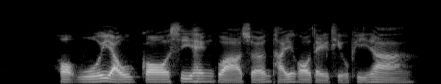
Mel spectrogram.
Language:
Cantonese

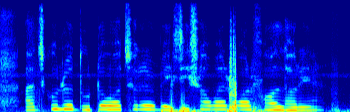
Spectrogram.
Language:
Bangla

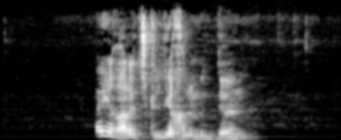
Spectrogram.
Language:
Kabyle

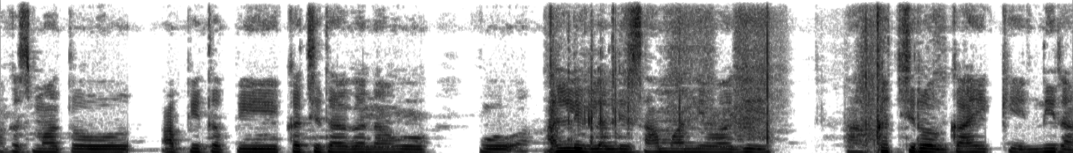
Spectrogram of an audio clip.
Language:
Kannada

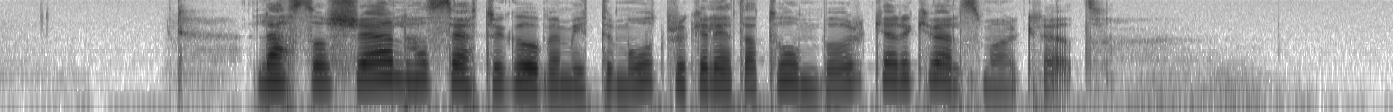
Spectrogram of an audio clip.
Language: Swedish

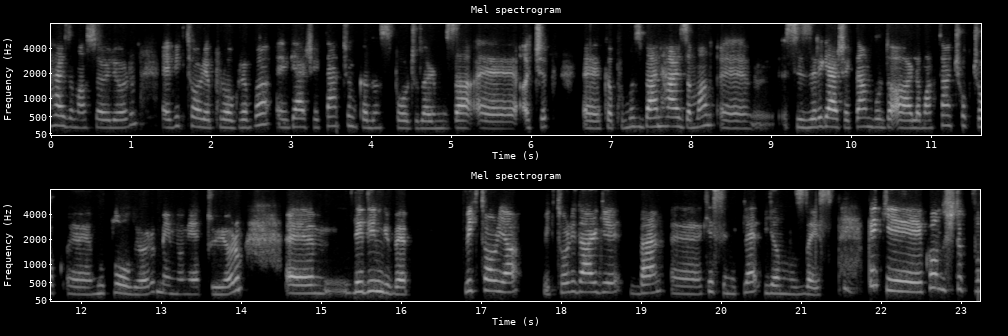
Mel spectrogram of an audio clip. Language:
Turkish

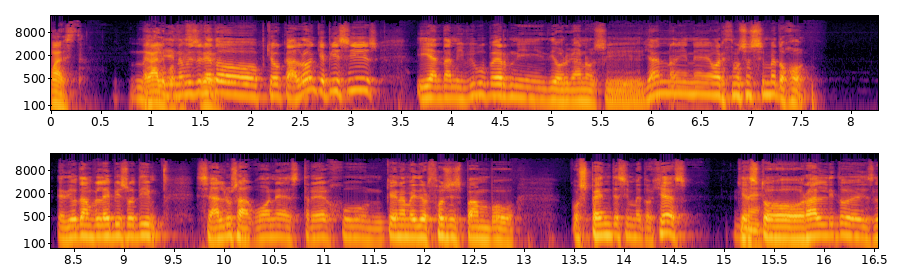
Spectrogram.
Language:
Greek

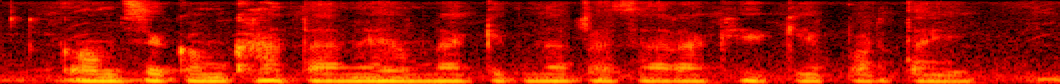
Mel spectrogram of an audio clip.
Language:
Magahi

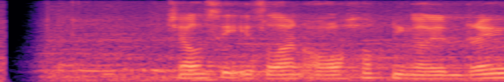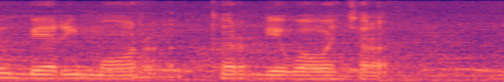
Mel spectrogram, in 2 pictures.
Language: Sundanese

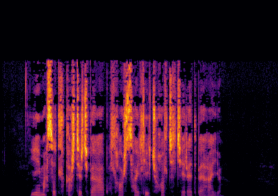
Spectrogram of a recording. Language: Mongolian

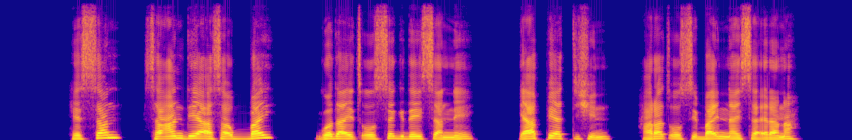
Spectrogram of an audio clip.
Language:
Gofa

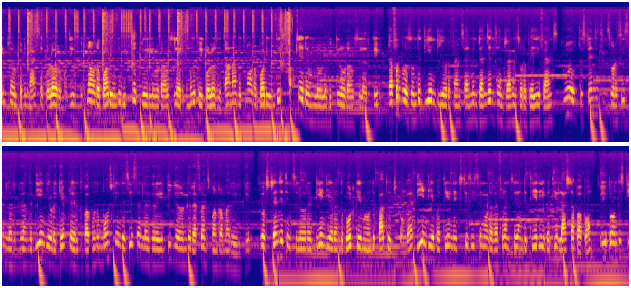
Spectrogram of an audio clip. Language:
Malayalam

